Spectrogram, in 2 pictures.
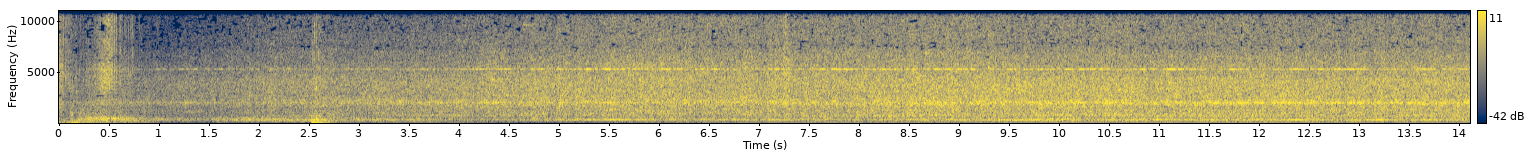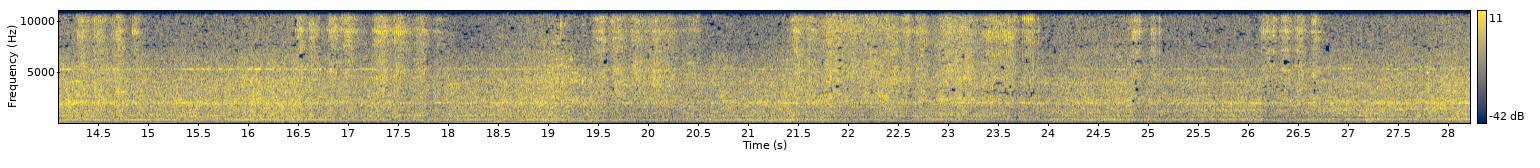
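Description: Large HEPA dust-extractor vacuums running with a steady whine, over the harsher noise of power tools chipping up floor tile, which comes and goes in bursts. The din grows louder over the first few seconds and then stays loud.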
